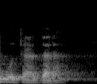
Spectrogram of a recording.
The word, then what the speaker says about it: Al-Mujadila: and that is Surah Al-Mujadila or Mujadala. Both are correct pronunciations, Mujadila and Mujadala.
